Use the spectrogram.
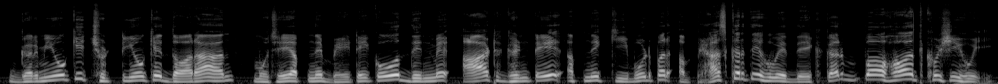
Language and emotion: Hindi, happy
